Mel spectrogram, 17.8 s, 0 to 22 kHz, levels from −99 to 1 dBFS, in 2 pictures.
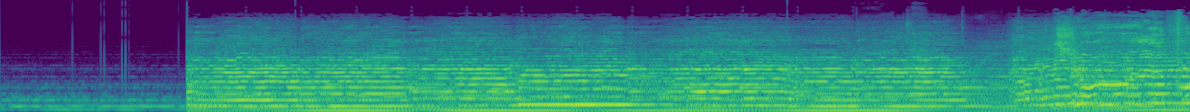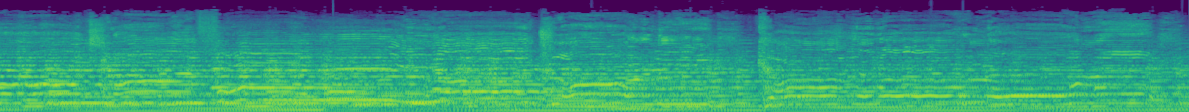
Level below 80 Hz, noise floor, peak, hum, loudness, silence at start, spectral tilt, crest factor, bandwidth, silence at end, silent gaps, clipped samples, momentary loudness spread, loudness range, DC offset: -30 dBFS; -37 dBFS; 0 dBFS; none; -15 LUFS; 0.1 s; -4.5 dB/octave; 14 dB; 15 kHz; 0 s; none; under 0.1%; 6 LU; 4 LU; under 0.1%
